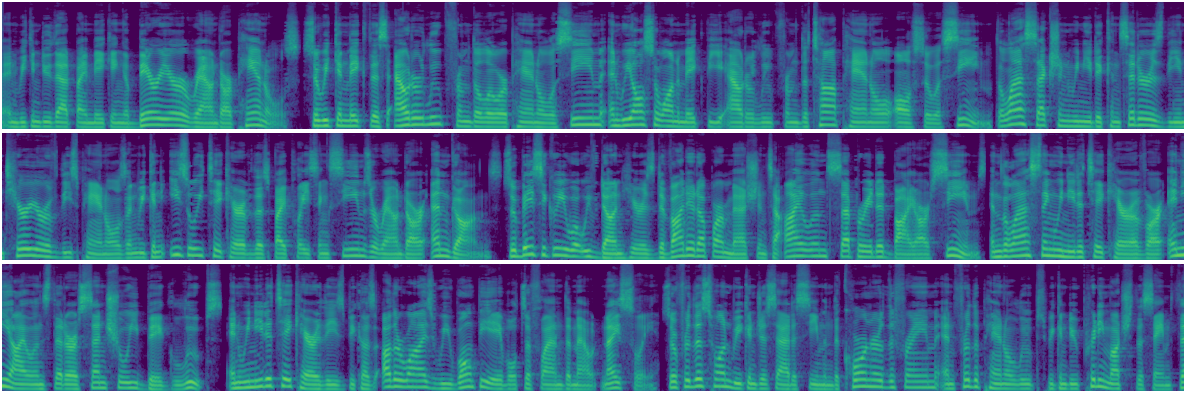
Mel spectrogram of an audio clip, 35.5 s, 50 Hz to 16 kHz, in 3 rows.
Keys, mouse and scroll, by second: 3.4 ctrl+click, 3.6 shift+middle click, 4.0 ctrl+click, 4.2 shift+middle click, 4.7 ctrl+click, 4.9 shift+middle click, 5.4 ctrl+click, 5.9 shift+middle click, 6.1 scroll up 2, 6.4 click, 6.6 ctrl+click, 6.7 scroll down 1, 6.9 shift+middle click, 7.1 scroll up 2, 7.5 ctrl+click, 7.6 scroll down 1, 7.7 shift+middle click, 7.8 scroll up 1, 8.2 ctrl+click, 8.3 scroll down 1, 8.5 shift+middle click, 8.8 scroll up 1, 9.3 ctrl+click, 10.0-13.8 right drag, 10.0 scroll down 1, 13.3 3, 13.8 click, 14.4 shift+click, 15.0 2, 15.4-30.0 right drag, 30.0-31.3 shift+middle drag, 30.5-31.3 scroll up 1, 31.3 click, 32.5 middle click, 32.7-33.3 scroll up 4, 33.3 click, 33.7 ctrl+click, 33.9 right click, 34.1 scroll down 1, 34.3 shift+middle click, 34.5-34.9 scroll up 4, 34.9 click, 35.2 ctrl+click.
